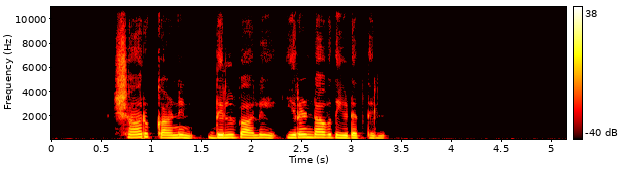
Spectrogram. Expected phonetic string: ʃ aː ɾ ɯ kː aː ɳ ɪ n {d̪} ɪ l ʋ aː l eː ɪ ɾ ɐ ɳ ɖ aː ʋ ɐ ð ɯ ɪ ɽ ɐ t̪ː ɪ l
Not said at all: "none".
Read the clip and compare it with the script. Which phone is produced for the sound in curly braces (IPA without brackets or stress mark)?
d̪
